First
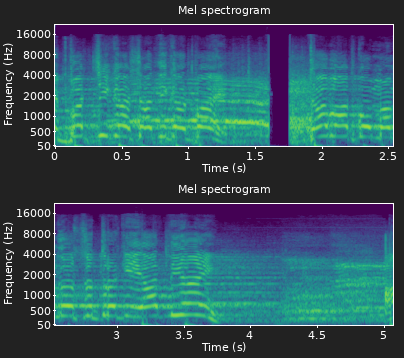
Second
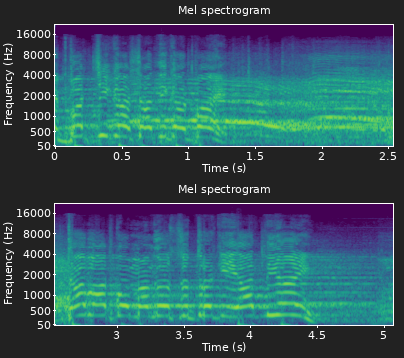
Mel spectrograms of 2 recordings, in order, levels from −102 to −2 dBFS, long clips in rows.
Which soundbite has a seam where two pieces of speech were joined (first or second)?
first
